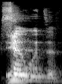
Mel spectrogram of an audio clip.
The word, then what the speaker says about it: saúde: How do you say cheers? Saúde.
